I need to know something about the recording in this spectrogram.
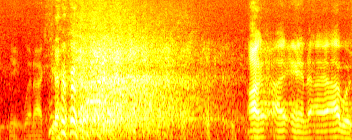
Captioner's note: audience laughing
